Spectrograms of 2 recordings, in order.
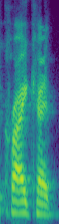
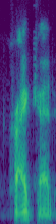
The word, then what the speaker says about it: Cricut: I'm saying Cricut. It's pronounced.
